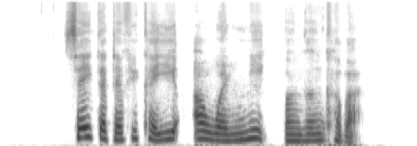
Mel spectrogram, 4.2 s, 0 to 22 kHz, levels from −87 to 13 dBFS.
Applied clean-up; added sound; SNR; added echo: neural mask model Resemble Enhance denoiser.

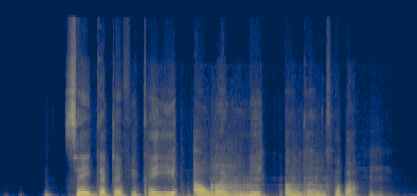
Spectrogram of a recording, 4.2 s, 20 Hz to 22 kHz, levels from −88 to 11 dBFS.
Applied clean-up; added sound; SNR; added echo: neural mask model RNNoise.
